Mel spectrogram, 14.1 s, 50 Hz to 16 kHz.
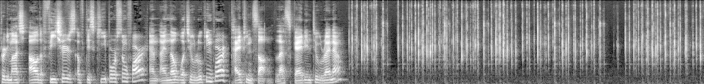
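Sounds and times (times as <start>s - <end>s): mechanical keyboard typing: 7.0s - 14.0s.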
